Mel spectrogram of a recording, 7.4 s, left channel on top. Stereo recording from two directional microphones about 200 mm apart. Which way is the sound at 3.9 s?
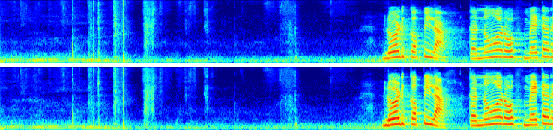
20° right (ahead or behind).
